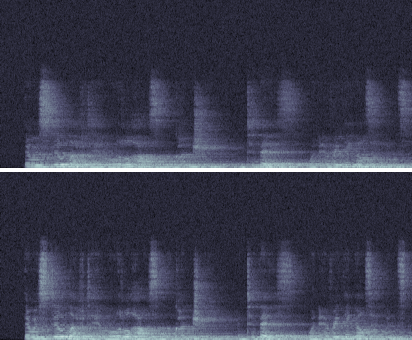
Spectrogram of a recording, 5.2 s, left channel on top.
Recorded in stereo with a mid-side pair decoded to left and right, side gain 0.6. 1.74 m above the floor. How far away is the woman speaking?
About 1.7 m.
